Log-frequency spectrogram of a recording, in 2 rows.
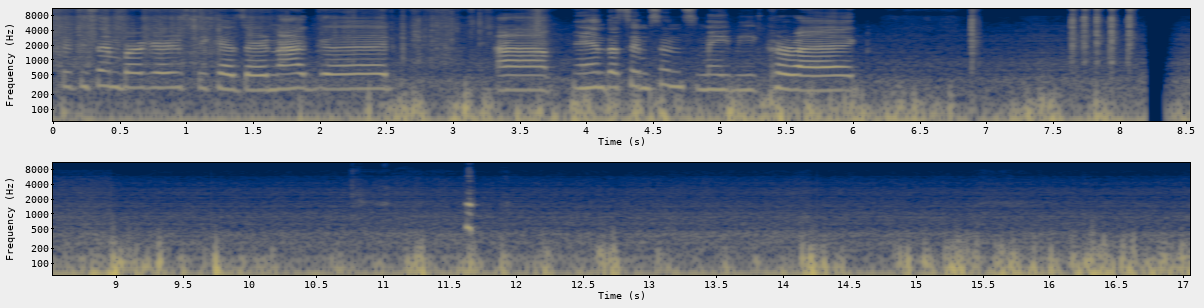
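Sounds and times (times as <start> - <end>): sharp clicks: 7.6 - 8.2.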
